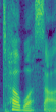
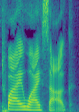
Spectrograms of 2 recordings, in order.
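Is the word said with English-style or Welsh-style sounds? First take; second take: Welsh-style; English-style. First: The word is said with Welsh-style sounds. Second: The word is said with English-style sounds. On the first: This is the actual pronunciation. The speaker calls it right. "but it's Tywysog" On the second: This is a naive guess at the pronunciation. The speaker calls it wrong. "I would say Tywysog"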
